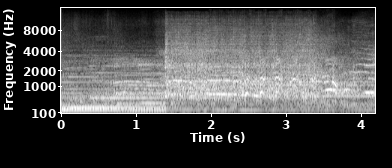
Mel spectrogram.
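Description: Live stage band music with low held notes. About a second and a half in, a sudden, louder wash of noisy sound sets in over it.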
